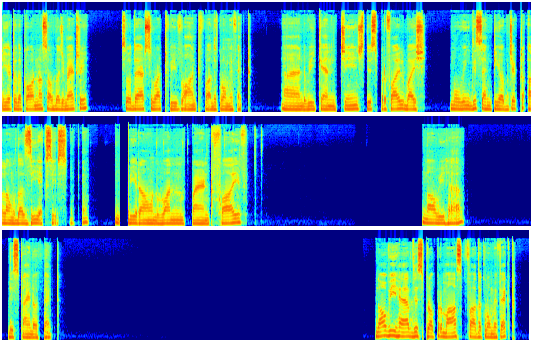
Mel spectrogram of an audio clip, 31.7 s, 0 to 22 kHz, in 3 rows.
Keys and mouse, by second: 5.5 right click, 8.0 click, 8.8-9.3 drag, 10.7 KP_7, 12.2 shift+click, 12.7 click, 13.5 click, 14.1-15.6 drag, 17.6 shift+click, 18.2-21.9 shift+drag, 31.5 ctrl+space.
